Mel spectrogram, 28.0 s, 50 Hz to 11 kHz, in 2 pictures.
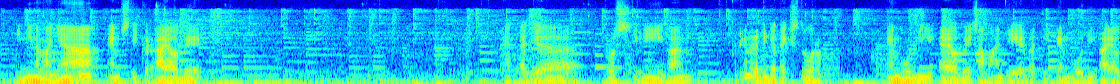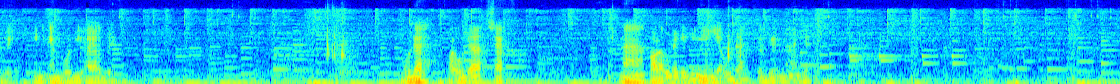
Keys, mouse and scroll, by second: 0.3 click, 2.1 alt+Tab, 2.7 click, 2.9 click, 4.4 click, 4.6 click, 5.3 click, 5.9 click, 7.2 click, 7.8 click, 8.9 click, 9.9 click, 11.8 middle click, 13.9 click, 15.3 click, 16.0 middle click, 16.8 click, 18.1 alt+Tab, 19.3 click, 19.9 click, 22.7 click, 23.1 Tab, 24.2 click, 25.3-26.1 drag, 26.3 click, 26.5 click, 27.3 click, 27.5 click.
